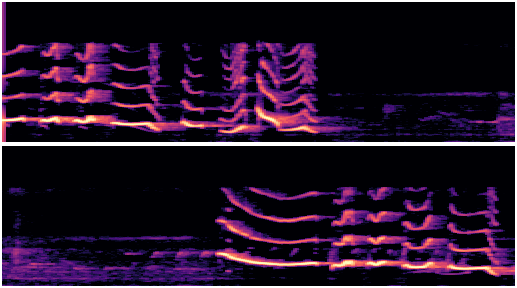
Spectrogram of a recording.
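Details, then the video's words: Kacer, the Oriental magpie-robin, in quick 'gacor' song after a single lure: a run of bright descending and twisting whistles, then about two seconds of near silence, then another burst of rapid, loud whistled notes. "sekali pancing Kacer macet bunyi cepat gacor"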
